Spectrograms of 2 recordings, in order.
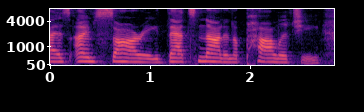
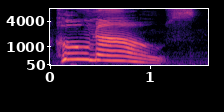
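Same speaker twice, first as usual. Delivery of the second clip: louder, higher, drawn-out imitation; mock dramatic query; 4 semitones higher, 5 dB louder than usual. Repeating Carly's question to Nina, mock dramatic. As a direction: belt out the jab with theatrical relish. Replaying Carly's jab with relish.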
